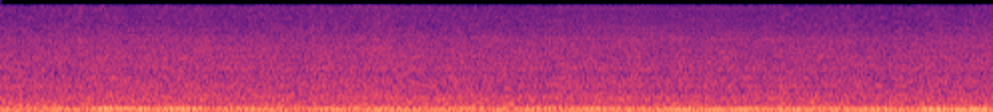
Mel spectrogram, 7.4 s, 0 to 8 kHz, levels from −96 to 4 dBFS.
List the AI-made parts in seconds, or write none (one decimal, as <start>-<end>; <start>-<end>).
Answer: 4.1-5.8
